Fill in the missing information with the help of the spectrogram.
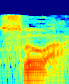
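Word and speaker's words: Sluagh: Next we have Sully1017 who says Derg Du is pronounced Darug Dua, Alp Luatra is pronounced Alp Ukra, and Slough is pronounced Slua.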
